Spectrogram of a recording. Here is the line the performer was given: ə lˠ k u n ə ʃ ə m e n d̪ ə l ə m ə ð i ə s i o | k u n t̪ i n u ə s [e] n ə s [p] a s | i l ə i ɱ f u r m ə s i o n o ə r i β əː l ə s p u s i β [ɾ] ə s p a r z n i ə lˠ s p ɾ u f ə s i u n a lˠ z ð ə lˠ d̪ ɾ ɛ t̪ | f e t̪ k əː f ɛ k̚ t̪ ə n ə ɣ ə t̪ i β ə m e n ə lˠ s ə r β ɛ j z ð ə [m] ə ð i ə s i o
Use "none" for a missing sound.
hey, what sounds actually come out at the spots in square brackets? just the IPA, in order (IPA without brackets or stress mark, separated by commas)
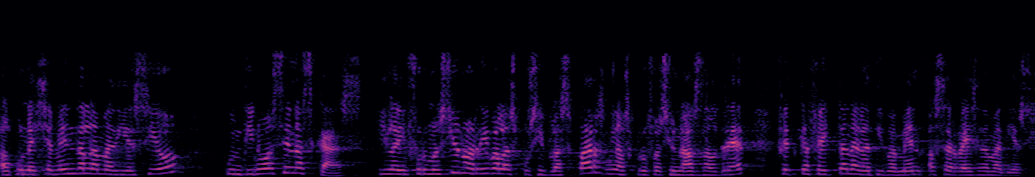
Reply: e, k, l, m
